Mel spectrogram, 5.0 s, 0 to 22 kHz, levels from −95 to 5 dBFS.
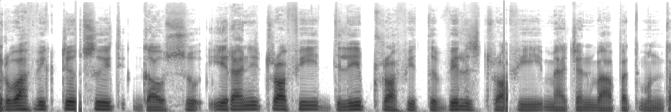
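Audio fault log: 0.56–0.63 s: damaged data in a compressed stream. A brief 70 ms glitch cuts across the speech where corrupted bytes in the encoded stream leave the decoder unable to parse the frames. It loses sync until it finds a valid frame header.
3.78–3.83 s: damaged data in a compressed stream. A shorter 50 ms glitch has the same cause. The decoder misreads the corrupted frames and then resynchronises at the next intact header.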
